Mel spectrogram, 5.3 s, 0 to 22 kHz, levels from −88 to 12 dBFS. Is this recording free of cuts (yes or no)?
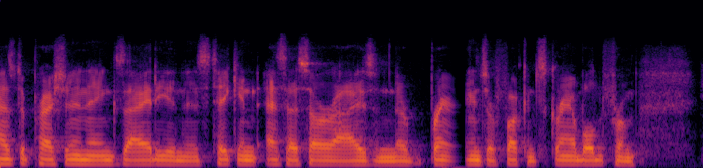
yes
